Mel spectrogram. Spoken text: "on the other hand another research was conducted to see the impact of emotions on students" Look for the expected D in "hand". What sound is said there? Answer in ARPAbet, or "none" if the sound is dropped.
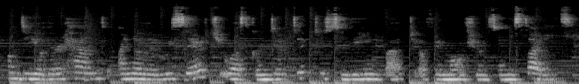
D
